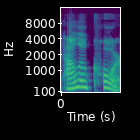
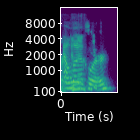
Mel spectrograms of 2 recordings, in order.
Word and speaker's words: Ellacor: That's called Elicor. – Elicor. – That's different than like microneedling. – Oh, yeah, that's a good question. So Elicor, it's spelled Ellacor.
